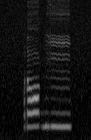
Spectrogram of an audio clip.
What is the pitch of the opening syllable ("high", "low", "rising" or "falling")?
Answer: high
